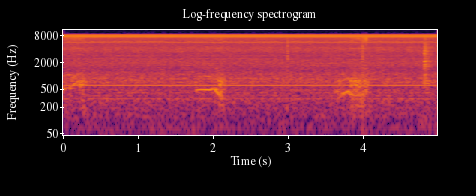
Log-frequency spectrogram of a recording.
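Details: Dog asleep and snoring, producing rhythmic, husky breaths roughly every two seconds, with a constant background hum throughout.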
